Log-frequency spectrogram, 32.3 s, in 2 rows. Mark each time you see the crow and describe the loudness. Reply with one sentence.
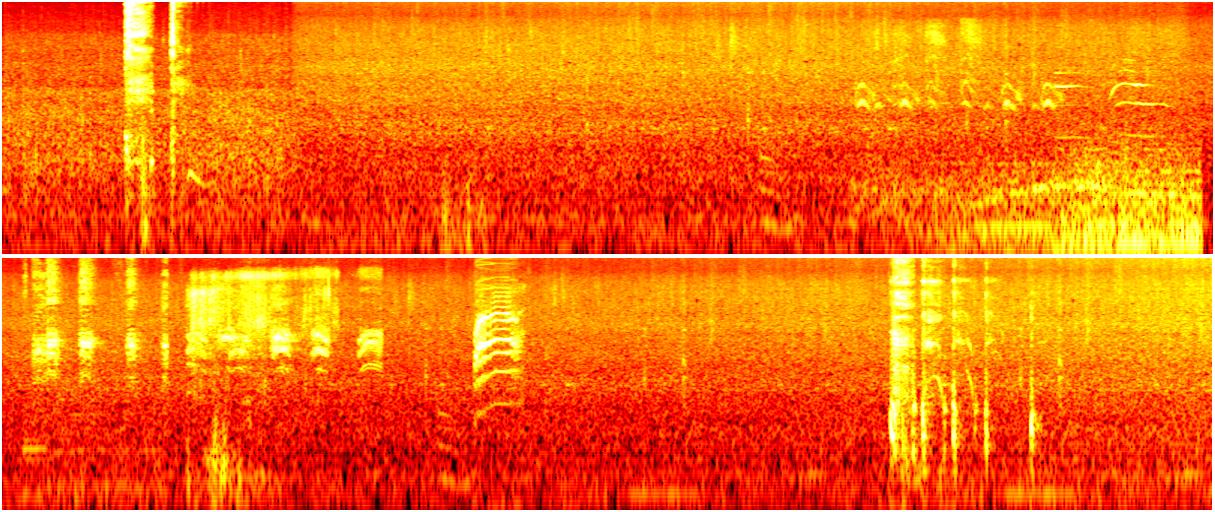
You can hear the crow from 11.2 to 21.2 s, getting louder.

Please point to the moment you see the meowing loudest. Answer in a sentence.
The volume of the meowing peaks at 23 seconds.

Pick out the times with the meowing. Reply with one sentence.
The meowing can be heard from 5.7 to 6.5 s, from 14.0 to 15.8 s and from 22.4 to 23.1 s.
